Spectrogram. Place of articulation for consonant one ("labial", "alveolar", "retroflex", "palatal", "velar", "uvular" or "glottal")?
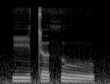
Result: alveolar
